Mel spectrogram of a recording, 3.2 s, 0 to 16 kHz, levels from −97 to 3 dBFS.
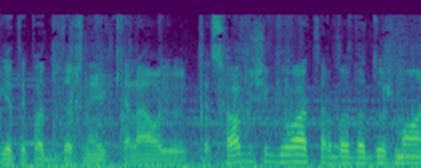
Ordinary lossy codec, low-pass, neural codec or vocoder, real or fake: MP3, 48 kbps; 14.4 kHz; none; real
